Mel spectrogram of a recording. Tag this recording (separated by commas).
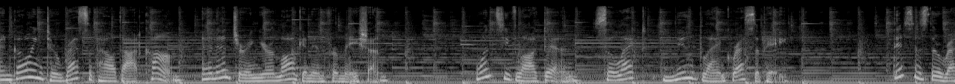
Music, Speech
